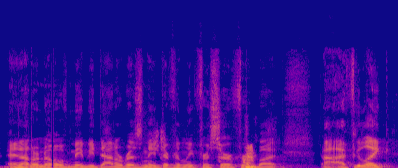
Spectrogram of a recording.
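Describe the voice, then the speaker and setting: A man's voice: medium pitch, fairly even intonation, fast talker, background noise. Man in his thirties, thoughtful and hedging. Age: 30s. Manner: thoughtful, hedging, self-correcting. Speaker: podcast co-host. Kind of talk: casual football chat.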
